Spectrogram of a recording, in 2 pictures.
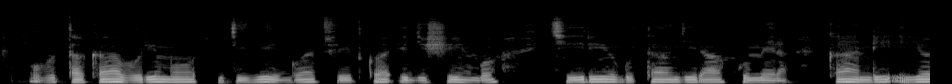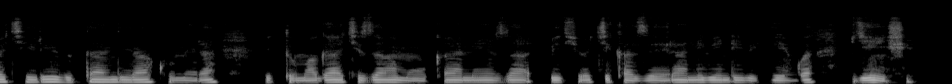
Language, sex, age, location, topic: Kinyarwanda, male, 18-24, Musanze, agriculture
